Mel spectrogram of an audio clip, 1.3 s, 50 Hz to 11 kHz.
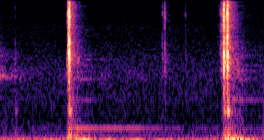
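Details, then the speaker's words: Addo Multo Model 113 pinwheel calculator from the 1950s, previously seized solid, freed and working; going from 9 to 0 pops up the tens-carry lever: two crisp dry clicks with faint ticks between, lever snapping up cleanly, normal. "Obviously if you go to nine it at the moment I go to the next number it doesn't carry over because that is built into the body but it does pop up this 10's carry lever here which is cool."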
